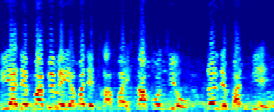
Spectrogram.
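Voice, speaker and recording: High-pitched, insistent woman, loud crowd all around. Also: fast talker. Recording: far from the mic in a loud crowd.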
